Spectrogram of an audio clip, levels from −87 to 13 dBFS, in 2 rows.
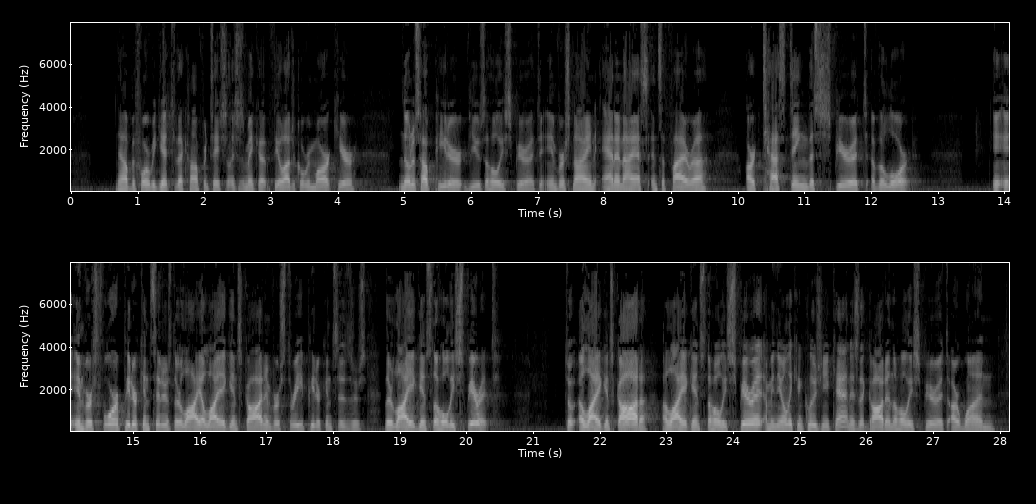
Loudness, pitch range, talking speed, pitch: -30 LUFS, 130-155 Hz, 180 wpm, 145 Hz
